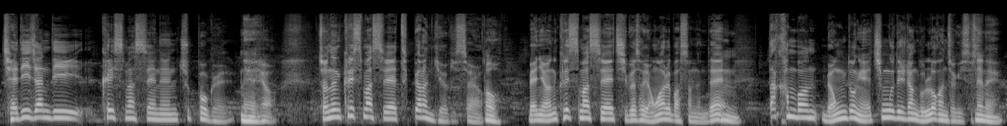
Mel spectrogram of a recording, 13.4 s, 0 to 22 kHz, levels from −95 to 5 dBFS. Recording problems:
chatter from many people; faint; throughout; 25 dB below the speech

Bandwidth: 14.5 kHz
